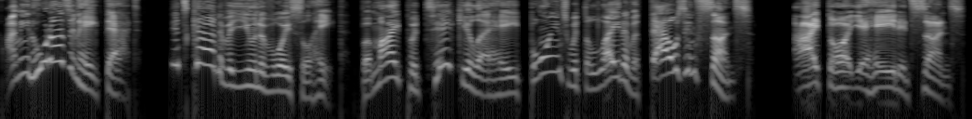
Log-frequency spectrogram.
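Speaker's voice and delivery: high, loud goblin rant. Acted. Keswick rants to Jigsaw about bugs, high and loud. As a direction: build the rant like a fed-up goblin.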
